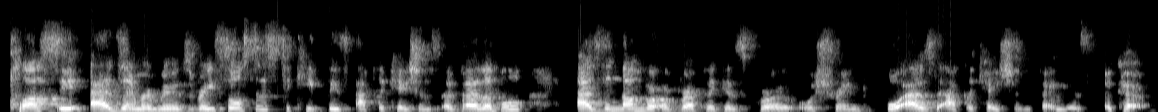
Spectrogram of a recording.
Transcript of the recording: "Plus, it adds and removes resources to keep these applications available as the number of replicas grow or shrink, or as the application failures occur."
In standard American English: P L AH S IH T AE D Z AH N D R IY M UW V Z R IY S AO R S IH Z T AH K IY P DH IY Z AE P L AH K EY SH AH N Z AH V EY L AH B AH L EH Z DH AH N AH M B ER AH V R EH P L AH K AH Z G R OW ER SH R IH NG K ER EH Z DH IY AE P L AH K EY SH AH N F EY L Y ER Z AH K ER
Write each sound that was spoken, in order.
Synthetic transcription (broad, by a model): P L AH S IH T AE D Z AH N R IY M UW V Z R IY S AO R S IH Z T AH K IY P DH IY Z AE P L AH K EY SH AH N Z AH V EY L AH B AH L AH Z DH AH N AH M B ER AH V R EH P L AH K AH Z G R OW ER SH R IH NG K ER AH Z DH IY AE P L AH K EY SH AH N F EY L Y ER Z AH K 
